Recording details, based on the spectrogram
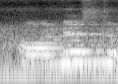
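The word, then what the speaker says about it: honest: ऑनेस्ट नहीं बोला जाता, ऑनेस्ट बोला जाता है। ऑनेस्ट एक साइलेंट है।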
